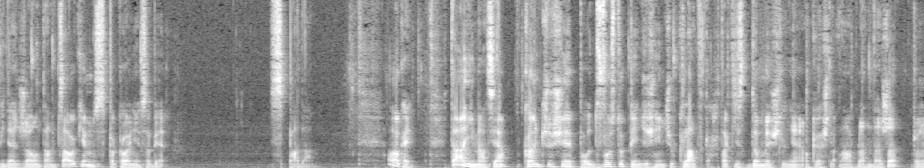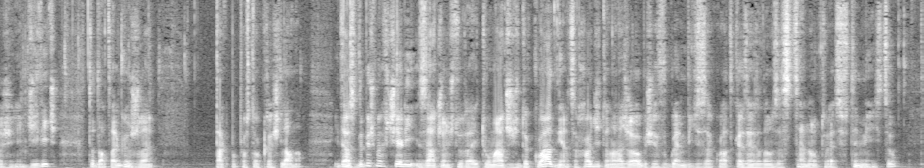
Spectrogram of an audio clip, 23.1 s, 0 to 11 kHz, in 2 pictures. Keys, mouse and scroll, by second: 2.6-3.7 scroll down 1, 3.7 middle click, 4.3-5.6 scroll up 1, 5.6 Escape, 5.6 middle click, 7.9-10.7 middle drag, 10.1 KP_1, 10.8 KP_Decimal, 11.8-12.6 scroll up 1, 12.6-14.6 middle drag, 22.8-23.1 drag.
